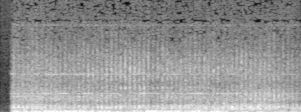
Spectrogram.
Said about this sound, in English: A helicopter was dousing flare-ups this morning within the fire perimeter, a much different scene from yesterday when gusting winds fanned the flames.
